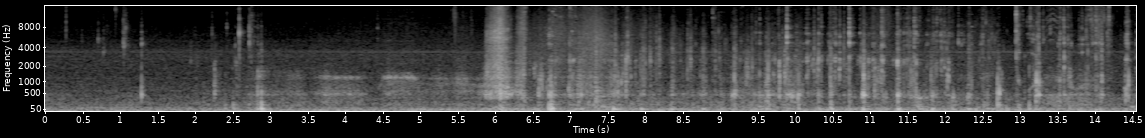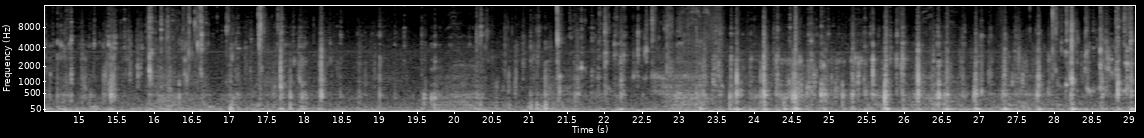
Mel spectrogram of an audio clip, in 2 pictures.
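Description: Close-miked chewing of chewy boiled and raw seafood, with wet smacking and clicking mouth sounds. Sparse for the first few seconds, then a loud bite or slurp about six seconds in, followed by continual chewing.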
